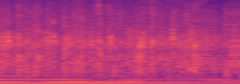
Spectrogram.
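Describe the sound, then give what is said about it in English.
An audience applauding, a dense, steady wash of many hands clapping at once, with a low electrical hum running underneath and no voices. “Can y'all give him a round of applause?”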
